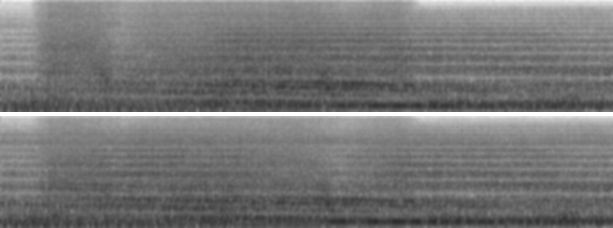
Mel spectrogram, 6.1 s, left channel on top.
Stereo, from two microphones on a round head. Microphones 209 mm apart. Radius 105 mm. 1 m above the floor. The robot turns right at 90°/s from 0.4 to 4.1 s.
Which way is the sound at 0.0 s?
155° right.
